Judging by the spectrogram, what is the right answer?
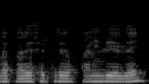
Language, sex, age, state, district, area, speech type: Odia, male, 30-45, Odisha, Mayurbhanj, rural, spontaneous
